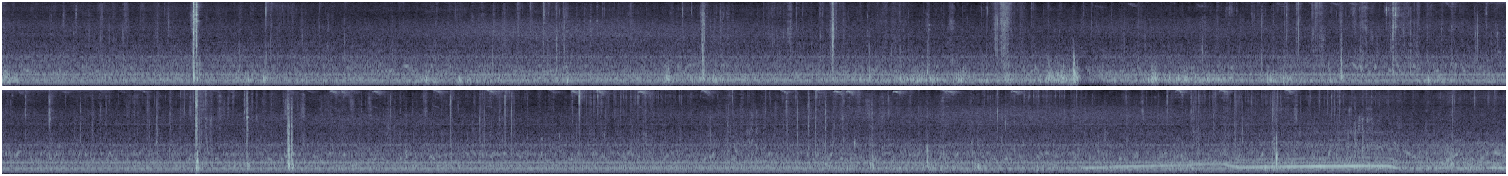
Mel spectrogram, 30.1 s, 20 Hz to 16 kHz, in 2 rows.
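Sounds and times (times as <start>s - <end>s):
steady hum: 0.0s - 30.0s.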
